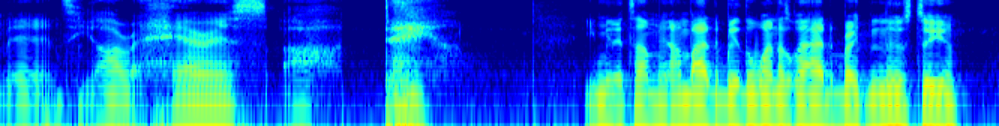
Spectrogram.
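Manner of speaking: grim, reluctant, dreading tone. Retelling how the officer sounded before breaking bad news: imitating the officer's dreading tone. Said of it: "just the way that he was like".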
